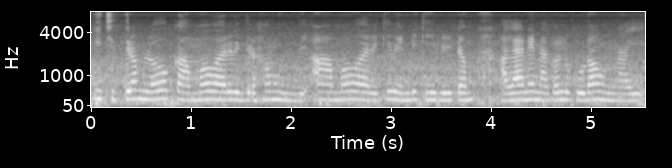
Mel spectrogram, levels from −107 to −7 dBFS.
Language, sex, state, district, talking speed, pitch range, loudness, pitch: Telugu, male, Andhra Pradesh, Srikakulam, 175 wpm, 230-245 Hz, -17 LUFS, 240 Hz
